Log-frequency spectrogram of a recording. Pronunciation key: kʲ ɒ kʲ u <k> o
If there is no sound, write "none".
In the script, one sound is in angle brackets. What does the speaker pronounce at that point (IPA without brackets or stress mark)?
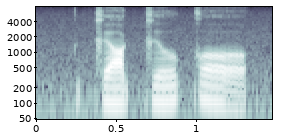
k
